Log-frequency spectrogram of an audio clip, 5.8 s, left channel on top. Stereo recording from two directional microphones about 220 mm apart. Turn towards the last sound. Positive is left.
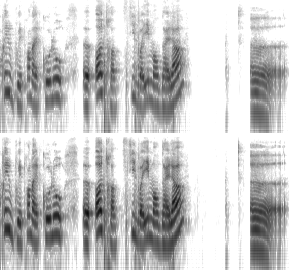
turn(degrees=-40)  # may be behind; listen again after turning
